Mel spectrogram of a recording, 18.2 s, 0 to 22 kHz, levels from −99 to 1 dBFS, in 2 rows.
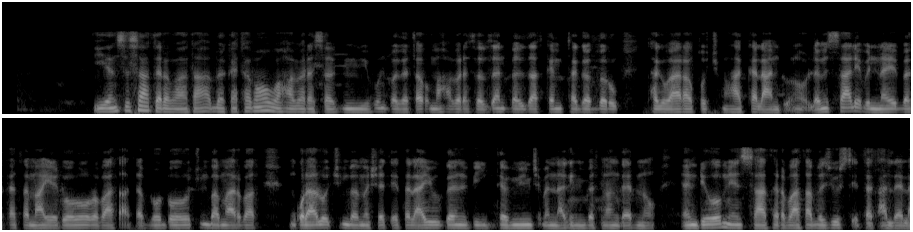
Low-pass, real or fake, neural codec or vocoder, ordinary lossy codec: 7.2 kHz; fake; codec, 16 kHz, 2 kbps, FunCodec, trained on Chinese and English, 25 frames a second; AAC, 48 kbps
